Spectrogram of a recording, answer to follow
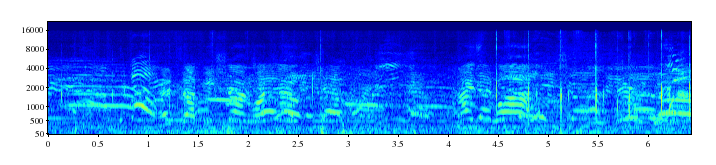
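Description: Overlapping shouts and calls from players and spectators across a soccer field, several voices at once with no clear words, and a few sharp clicks near the end.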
